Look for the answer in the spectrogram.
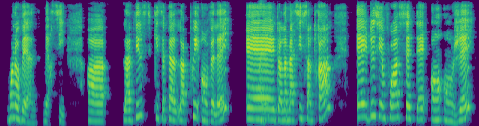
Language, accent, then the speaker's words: French; United States; French is a second language; also born or lived in France; Je suis américaine. Euh, j'habite dans l'État de Washington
